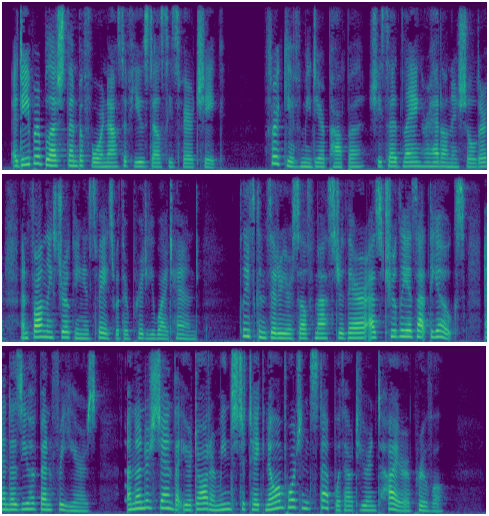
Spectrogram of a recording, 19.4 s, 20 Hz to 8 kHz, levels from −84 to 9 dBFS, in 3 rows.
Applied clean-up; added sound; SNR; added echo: none; none; none; none.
